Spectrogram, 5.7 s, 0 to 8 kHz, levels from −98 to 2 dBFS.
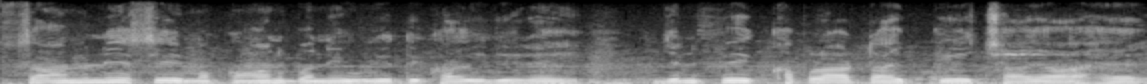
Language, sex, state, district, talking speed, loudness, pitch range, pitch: Hindi, male, Chhattisgarh, Bilaspur, 145 wpm, -13 LUFS, 150-175 Hz, 160 Hz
